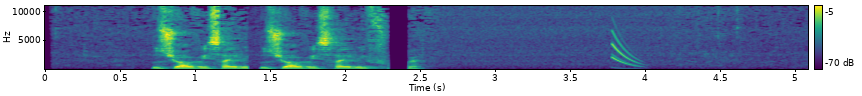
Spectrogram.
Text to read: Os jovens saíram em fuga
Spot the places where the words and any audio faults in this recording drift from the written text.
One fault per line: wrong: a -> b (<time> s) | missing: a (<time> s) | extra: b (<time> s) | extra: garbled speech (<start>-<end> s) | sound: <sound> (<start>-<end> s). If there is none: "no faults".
extra: os jovens saíram (1.4 s)
sound: dropout (2.3-2.4 s)
sound: chirp (3.8-4.0 s)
